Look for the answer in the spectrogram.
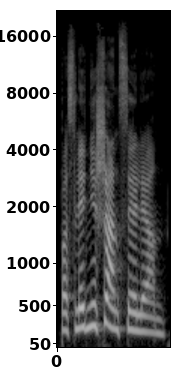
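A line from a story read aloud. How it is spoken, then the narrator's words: Shout. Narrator (Russian): выкрикнул Верган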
